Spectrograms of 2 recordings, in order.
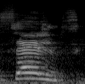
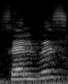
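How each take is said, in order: First: The v runs straight into the final s. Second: An extra vowel is sounded before the final s. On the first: The speaker calls it right. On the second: The speaker calls it wrong. "सेल्विस नहीं"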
